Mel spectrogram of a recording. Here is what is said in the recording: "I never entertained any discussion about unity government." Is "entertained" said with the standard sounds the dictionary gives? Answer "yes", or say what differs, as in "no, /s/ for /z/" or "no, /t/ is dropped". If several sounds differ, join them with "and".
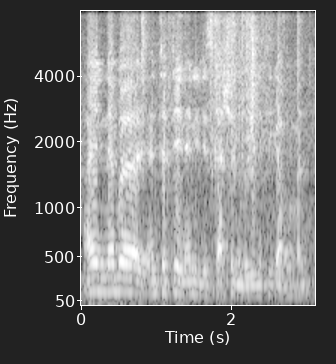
no, /d/ is dropped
